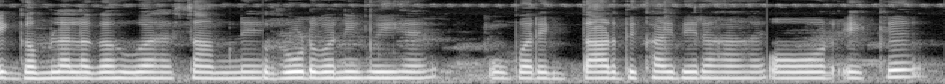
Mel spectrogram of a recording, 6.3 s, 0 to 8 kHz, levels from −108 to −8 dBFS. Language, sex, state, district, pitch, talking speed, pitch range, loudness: Hindi, female, Uttarakhand, Tehri Garhwal, 215 Hz, 190 wpm, 215-220 Hz, -16 LUFS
